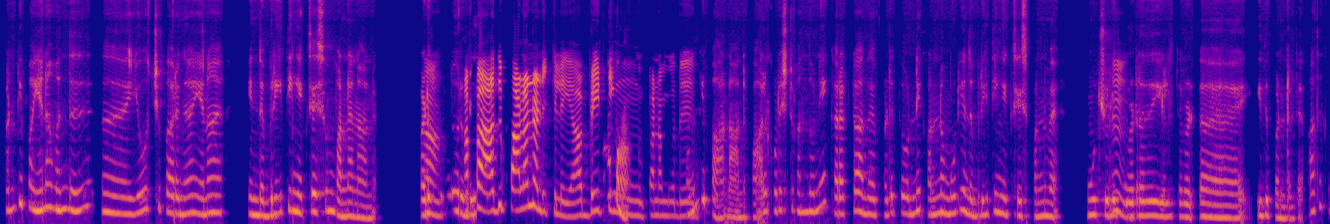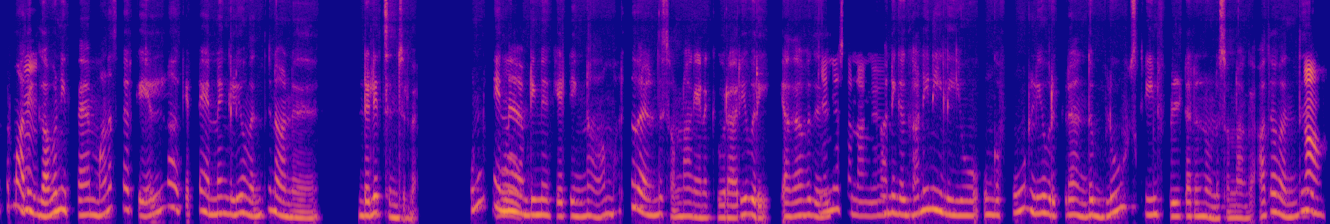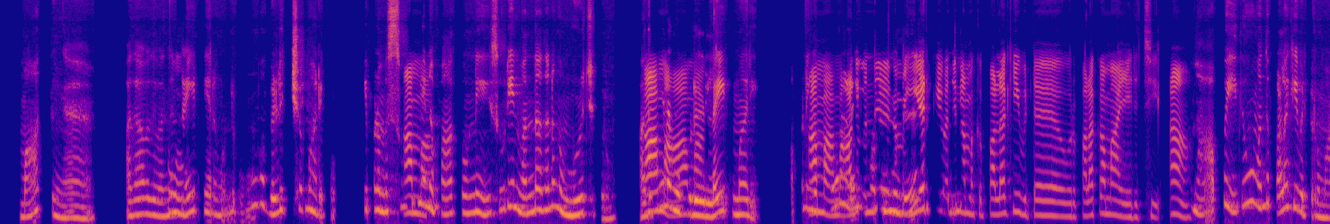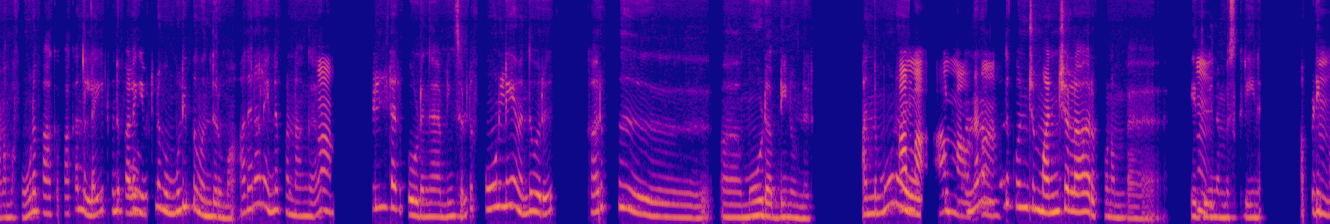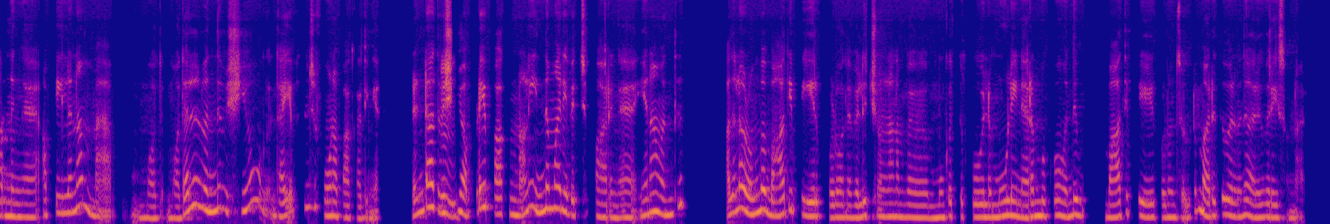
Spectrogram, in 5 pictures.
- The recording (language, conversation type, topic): Tamil, podcast, நல்ல இரவு தூக்கத்திற்காக நீங்கள் எந்த பழக்கங்களைப் பின்பற்றுகிறீர்கள்?
- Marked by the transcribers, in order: in English: "பிரீத்திங் எக்சைஸும்"; in English: "பிரீத்திங்"; in English: "பிரீத்திங்"; in English: "பிரீத்திங் எக்சைஸ்"; in English: "டெலிட்"; in English: "ப்ளூ ஸ்கிரீன் ஃபில்டர்னு"; tapping; in English: "ஃபில்டர்"; in English: "ஸ்கிரீன்"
